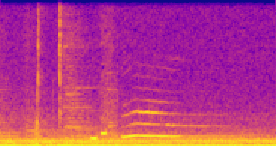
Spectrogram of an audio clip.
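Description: A cat meows in the video game Professor Layton vs Phoenix Wright, a few rising and falling meows heard close over a steady low background hum from the game.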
